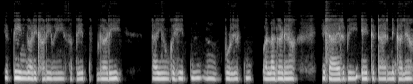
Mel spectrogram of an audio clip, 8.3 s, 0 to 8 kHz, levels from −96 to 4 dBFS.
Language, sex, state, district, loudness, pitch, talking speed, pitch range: Garhwali, female, Uttarakhand, Uttarkashi, -20 LUFS, 205 Hz, 115 wpm, 200-215 Hz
